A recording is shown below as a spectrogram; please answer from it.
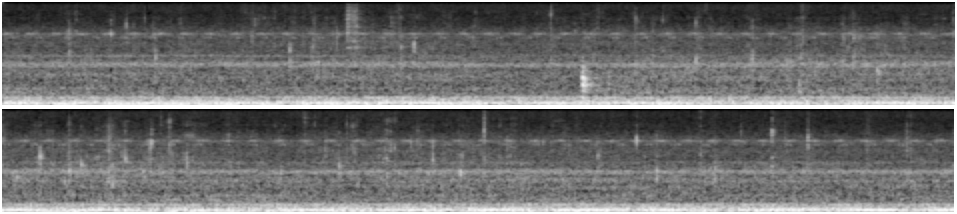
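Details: A steady low rumble of passing road traffic continues throughout, with no animal calls.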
